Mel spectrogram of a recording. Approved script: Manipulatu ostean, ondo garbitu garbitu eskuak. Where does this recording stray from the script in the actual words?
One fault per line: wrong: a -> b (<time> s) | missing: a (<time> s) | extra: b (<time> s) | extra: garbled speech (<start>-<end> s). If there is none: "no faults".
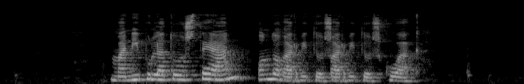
no faults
